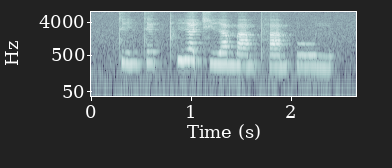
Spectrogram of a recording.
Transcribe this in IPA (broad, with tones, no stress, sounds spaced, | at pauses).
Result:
t i˧ n t e˦˥ k̚ pʰ i˥˩ a̯ t͡ɕ i˧ a̯ m a˧ m pʰ a˧ m ʔ u˧ n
